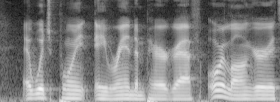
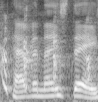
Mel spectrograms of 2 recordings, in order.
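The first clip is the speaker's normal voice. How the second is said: laughing catchphrase; 6 semitones higher than usual. Retold or imitated.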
